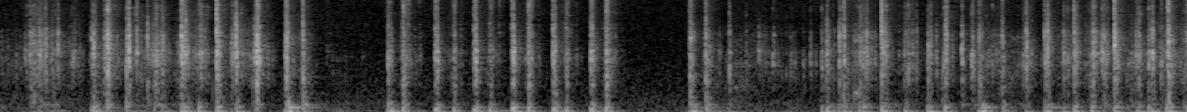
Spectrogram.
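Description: Both hands type on a full-size backlit plastic mechanical keyboard with fingertips and nails. Rapid bursts of sharp, dry clicks, bright on top with a low thump underneath, break off for two short pauses before the typing resumes.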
